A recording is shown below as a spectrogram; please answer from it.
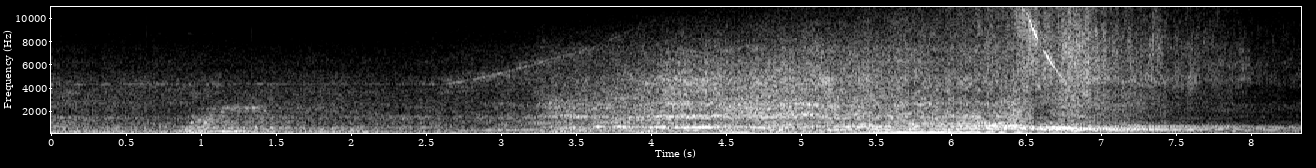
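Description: Turbocharged Mustang drag-radial race car launching at full throttle. The engine builds from about three seconds in to a loud peak around six and a half seconds, then drops in pitch and fades as the car runs away down the track.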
